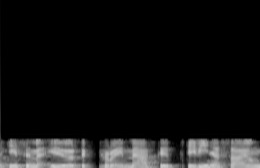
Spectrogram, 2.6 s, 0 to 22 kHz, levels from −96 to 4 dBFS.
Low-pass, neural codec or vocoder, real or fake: 3.6 kHz; none; real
